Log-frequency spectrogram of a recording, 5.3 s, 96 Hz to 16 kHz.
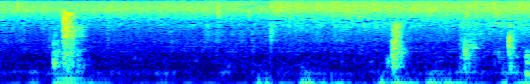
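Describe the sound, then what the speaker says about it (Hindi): Spring onions and peas fry in a pan for a few minutes, giving a steady soft sizzle broken by several brief louder scrapes and stirs, with no voices. "मटर भी डाल देंगे। इसको 3-4 मिनट भूनेंगे।"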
